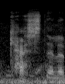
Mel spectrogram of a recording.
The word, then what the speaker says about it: Kastella: Castella Beach. K A S T E L A. Sounds like a beer, doesn't it?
